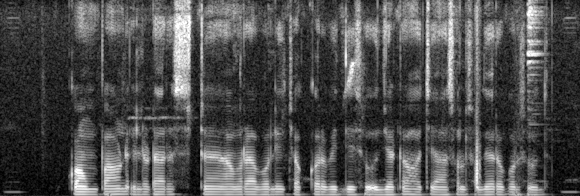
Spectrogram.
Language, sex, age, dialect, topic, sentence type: Bengali, male, 18-24, Jharkhandi, banking, statement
